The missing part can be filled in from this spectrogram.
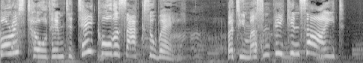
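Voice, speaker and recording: With clear music in the background, a female-sounding cartoonish character voice at an extremely high pitch speaks at a moderate pace. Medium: puppet. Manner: playful.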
